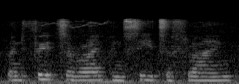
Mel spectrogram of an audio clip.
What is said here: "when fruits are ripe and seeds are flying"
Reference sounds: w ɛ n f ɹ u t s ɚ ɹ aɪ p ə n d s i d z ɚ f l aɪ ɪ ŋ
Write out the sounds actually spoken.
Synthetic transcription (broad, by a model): w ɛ n f u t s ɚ ɹ aɪ p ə n s i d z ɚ f l aɪ ɪ ŋ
